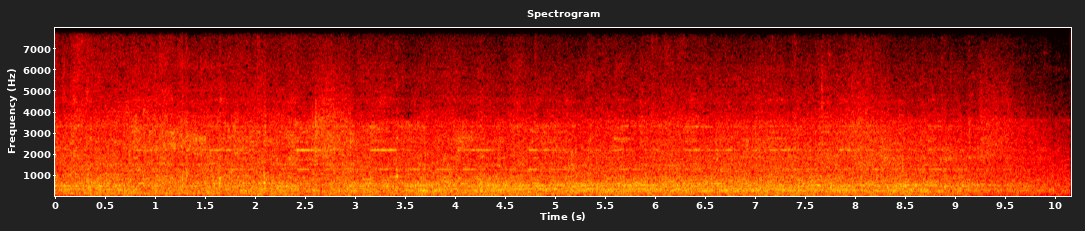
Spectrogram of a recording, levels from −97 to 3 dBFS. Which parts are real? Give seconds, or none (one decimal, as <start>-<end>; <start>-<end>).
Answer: 0.0-2.0; 5.4-10.2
